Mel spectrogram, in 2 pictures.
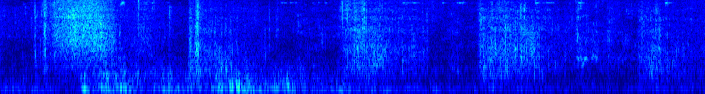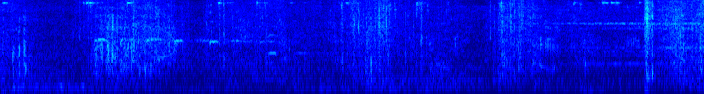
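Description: Clothing rustles and scrapes against the ground as someone crawls.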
